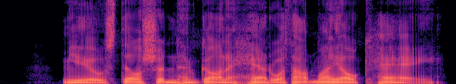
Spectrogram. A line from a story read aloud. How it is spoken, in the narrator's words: he grumbled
